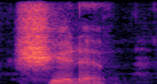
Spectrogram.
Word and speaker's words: shoulda: 之前在学习黄老板 Perfect 那首歌曲的时候，有一句歌词当中有 should have 它的缩读 should have shoulda shoulda。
